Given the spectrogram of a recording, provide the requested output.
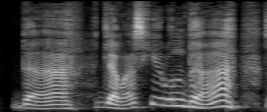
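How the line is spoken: Whimpering. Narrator (Russian): захныкал портной

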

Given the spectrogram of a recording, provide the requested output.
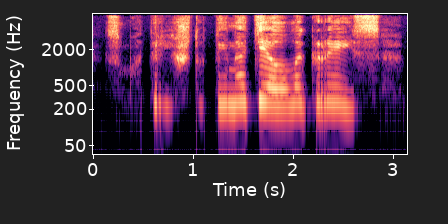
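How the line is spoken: Whimpering woman. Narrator (Russian): проскулила она

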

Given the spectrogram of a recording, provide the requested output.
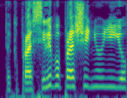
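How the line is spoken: Snorting reply. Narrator (Russian): фыркнул я в ответ

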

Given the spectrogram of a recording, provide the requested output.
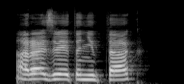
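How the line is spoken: Skeptical snort, young man. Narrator (Russian): хмыкнул кто-то из юношей

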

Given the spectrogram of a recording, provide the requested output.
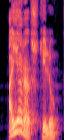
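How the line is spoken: Plain. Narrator (Russian): сказал он

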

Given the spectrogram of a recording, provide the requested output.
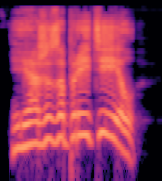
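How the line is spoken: Growl. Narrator (Russian): рыкнул папа

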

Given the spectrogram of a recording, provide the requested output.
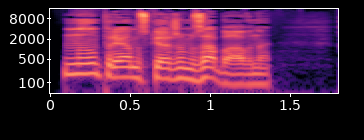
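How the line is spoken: Snort. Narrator (Russian): хмыкнул Вяземский

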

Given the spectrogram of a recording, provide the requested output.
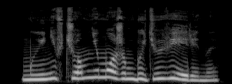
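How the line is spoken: Tense voice. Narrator (Russian): ответила я напряженным голосом

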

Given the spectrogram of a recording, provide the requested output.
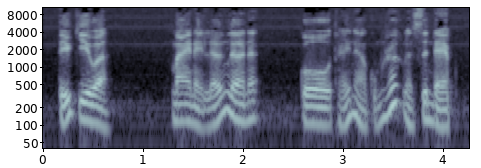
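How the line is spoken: Smiling. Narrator (Vietnamese): Trương Du Kỵ mỉm cười nói

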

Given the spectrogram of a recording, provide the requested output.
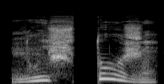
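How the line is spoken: Gentle reproach. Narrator (Russian): Алексей Иванович мягко укорил

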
